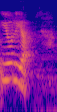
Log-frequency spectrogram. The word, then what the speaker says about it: Julia: Hello நீனா, hello யூலியா. இங்கே ஜே வந்து வை pronounce பண்ணுவாங்க மோஸ்ட்லி. அதனால ஜூலியா, ஜூலியான்றது யூலியான்னு படிச்சிருக்கோம்.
